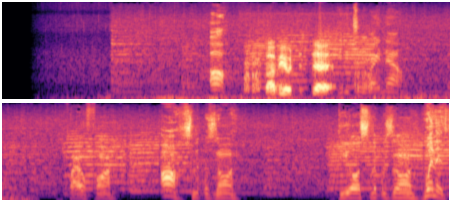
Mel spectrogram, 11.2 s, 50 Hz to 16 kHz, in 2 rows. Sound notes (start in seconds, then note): 0.0 horns playing; 3.0 walkie talkie static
